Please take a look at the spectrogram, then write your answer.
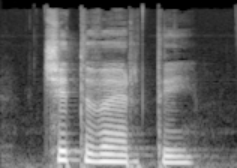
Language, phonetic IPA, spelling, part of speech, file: Ukrainian, [t͡ʃetˈʋɛrtei̯], четвертий, adjective, Uk-четвертий.ogg
- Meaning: fourth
